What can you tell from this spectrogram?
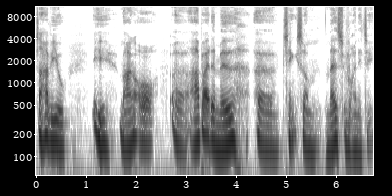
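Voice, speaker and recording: A man's fairly high, somewhat breathy voice with a dark, mellow tone and ordinary pitch variation, at a very slow pace with long, frequent pauses. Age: 80s+. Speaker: retired cardiologist and farming activist. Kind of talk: interview. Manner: hesitant, many filler sounds.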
